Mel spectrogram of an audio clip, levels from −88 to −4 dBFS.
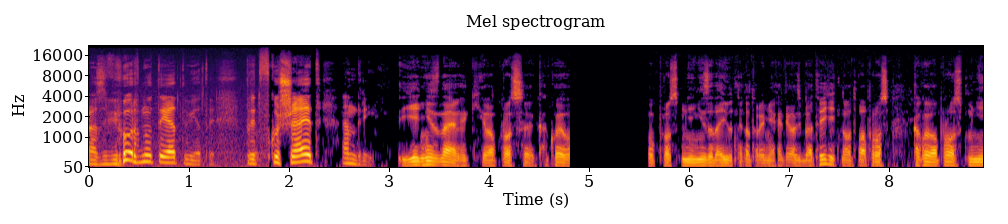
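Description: From 1.79 s to the end, overdone noise removal is audible. The suppressor pulls individual frequency bands down hard wherever they sit close to its noise estimate, so the room noise, about 26 dB below the speech, collapses to near silence with twinkling specks, and quieter components of the voice are removed along with it.

At 4.80 s a playback stall cuts the output to silence for about 0.8 s, resuming at 5.60 s. The likely cause is the player running out of buffered data or having its audio thread blocked, leaving nothing to output until it recovered.

From 5.60 s to 8.60 s the player performs a time-compressed catch-up, running at 1.25 times normal speed to clear the backlog from the stall. It trims small segments and cross-fades across the gaps, so the speech sounds hurried at unchanged pitch.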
